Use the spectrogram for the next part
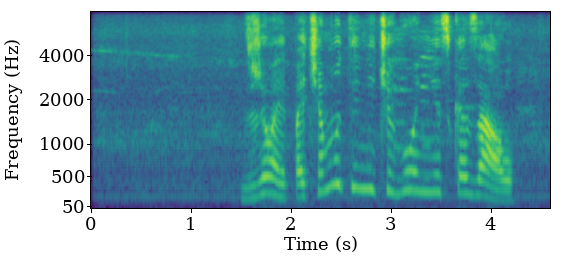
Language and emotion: Russian, positive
